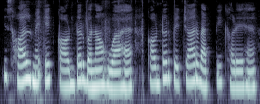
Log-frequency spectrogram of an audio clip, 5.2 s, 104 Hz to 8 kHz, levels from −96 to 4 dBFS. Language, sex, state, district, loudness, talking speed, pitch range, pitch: Hindi, female, Jharkhand, Palamu, -14 LUFS, 160 wpm, 210-270 Hz, 240 Hz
